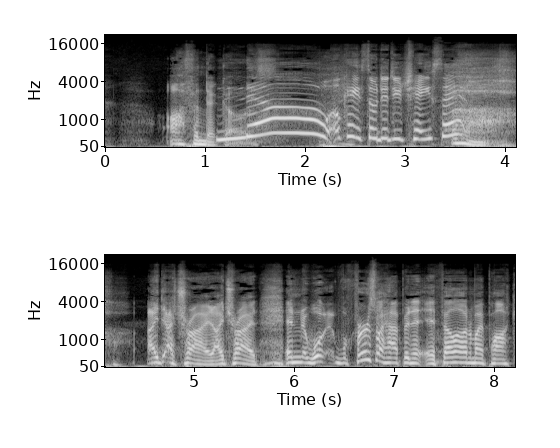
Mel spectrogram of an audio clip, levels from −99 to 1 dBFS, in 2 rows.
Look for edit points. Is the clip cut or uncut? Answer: cut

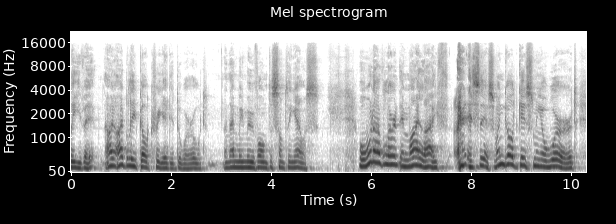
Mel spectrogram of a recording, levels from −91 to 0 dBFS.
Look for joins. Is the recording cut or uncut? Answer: uncut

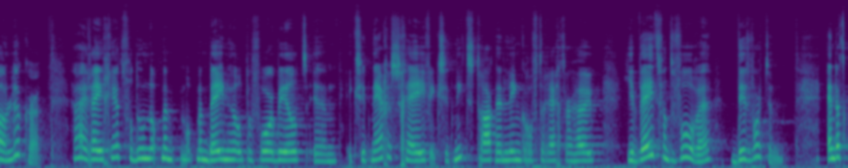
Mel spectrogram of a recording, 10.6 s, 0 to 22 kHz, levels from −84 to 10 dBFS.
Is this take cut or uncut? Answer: cut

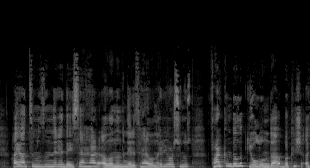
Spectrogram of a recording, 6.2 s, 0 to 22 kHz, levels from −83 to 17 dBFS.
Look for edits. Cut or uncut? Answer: cut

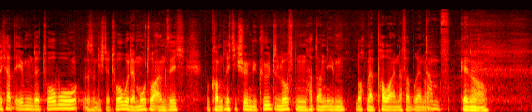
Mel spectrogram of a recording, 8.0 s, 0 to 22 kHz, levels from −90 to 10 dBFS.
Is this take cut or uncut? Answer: cut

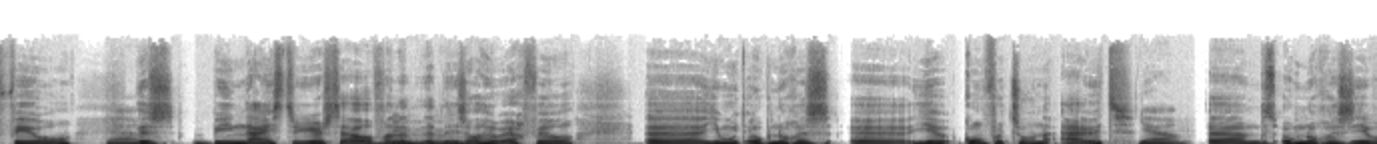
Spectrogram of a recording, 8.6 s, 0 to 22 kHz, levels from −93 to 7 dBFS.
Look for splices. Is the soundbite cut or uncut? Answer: cut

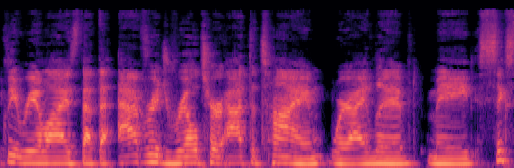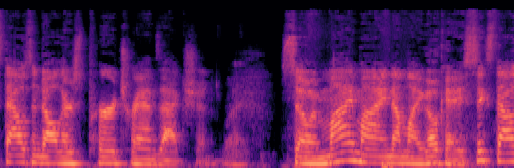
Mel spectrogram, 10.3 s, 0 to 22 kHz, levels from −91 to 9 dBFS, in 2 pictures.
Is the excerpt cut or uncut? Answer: uncut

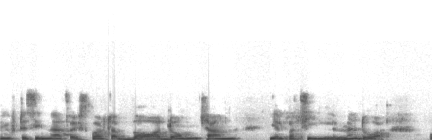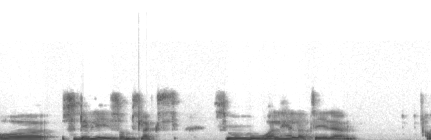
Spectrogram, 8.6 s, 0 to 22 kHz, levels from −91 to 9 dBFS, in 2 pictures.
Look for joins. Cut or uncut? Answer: uncut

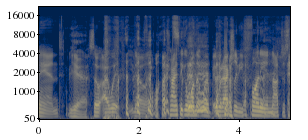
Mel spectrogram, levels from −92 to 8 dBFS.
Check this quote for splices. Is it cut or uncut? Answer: uncut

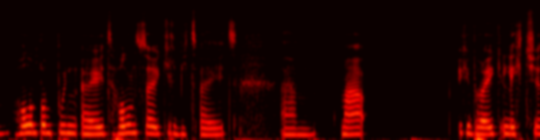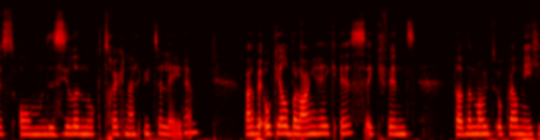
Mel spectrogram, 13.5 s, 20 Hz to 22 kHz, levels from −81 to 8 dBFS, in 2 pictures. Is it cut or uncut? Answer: uncut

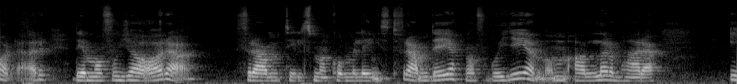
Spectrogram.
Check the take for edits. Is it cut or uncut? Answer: uncut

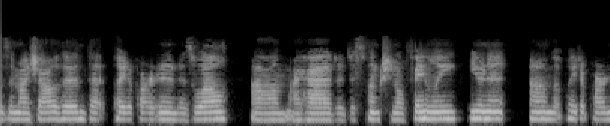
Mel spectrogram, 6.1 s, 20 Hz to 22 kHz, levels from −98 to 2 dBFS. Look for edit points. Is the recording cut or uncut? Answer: cut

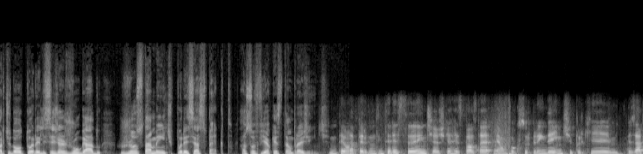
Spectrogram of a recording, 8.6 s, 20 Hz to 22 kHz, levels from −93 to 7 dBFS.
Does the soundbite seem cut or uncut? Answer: cut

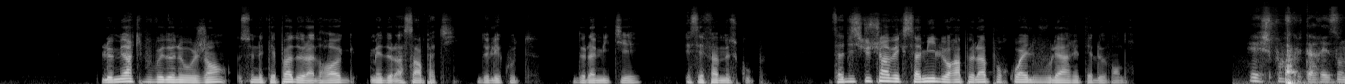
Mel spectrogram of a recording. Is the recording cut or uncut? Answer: cut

